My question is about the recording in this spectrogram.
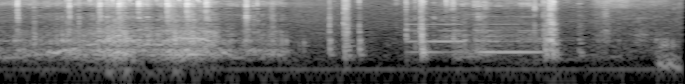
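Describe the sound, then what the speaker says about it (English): A sewing machine stitches close to the bottom of a fabric eyeglass case pouch, quiet rapid mechanical ticking in short bursts with pauses, under a soft steady hum. "So just to hold it together, I am going to do a little stitching close to the bottom."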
